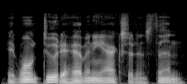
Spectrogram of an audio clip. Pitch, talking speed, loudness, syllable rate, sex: 90 Hz, 255 wpm, -18 LUFS, 6.3 syllables/s, male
